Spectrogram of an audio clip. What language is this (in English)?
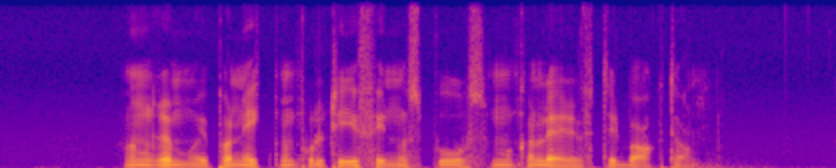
Norwegian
